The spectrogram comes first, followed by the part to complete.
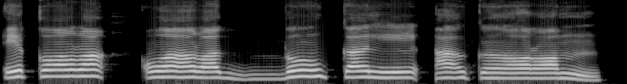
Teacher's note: را کو موٹا کرنا ہے، با کے ساتھ ملانا ہے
